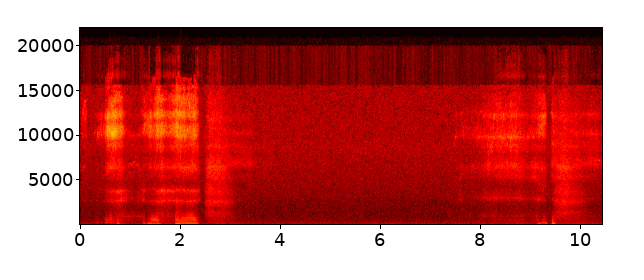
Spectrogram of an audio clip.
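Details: Ted snoring: several rough, snorting snore bursts, a quiet pause, then a softer snore and snort, snoring during sleep.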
